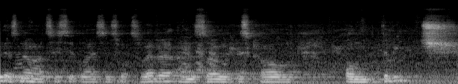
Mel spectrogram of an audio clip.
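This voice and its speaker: A man speaks at a fairly quick pace amid audible room echo and noticeable background noise. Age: 60s. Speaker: rock singer. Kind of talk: onstage storytelling. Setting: live gig in a shop with audience.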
